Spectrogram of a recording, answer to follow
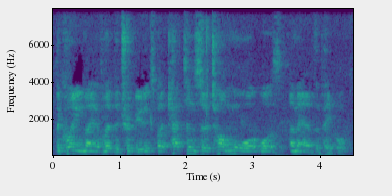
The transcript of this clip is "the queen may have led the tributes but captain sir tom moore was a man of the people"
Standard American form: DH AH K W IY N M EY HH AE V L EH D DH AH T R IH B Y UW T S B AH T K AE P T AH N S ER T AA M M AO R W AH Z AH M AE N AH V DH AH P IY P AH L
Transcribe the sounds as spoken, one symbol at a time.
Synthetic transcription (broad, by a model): DH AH K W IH N M EY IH V L EH D DH AH T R IH B Y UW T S B AH T K AE P T AH N S ER T AA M M AO R W AH Z AH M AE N AH V DH AH P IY P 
